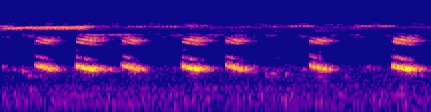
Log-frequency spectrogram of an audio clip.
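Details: Frogs calling at night by a lake: short, nasal, harmonic croaks repeated in quick pairs and triplets, with a thin steady high insect whine running underneath throughout.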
